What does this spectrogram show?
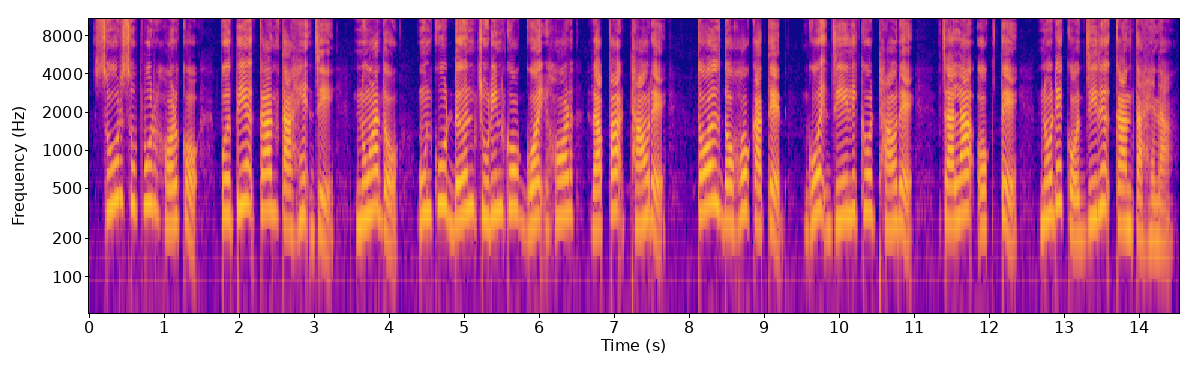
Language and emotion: Santali, neutral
